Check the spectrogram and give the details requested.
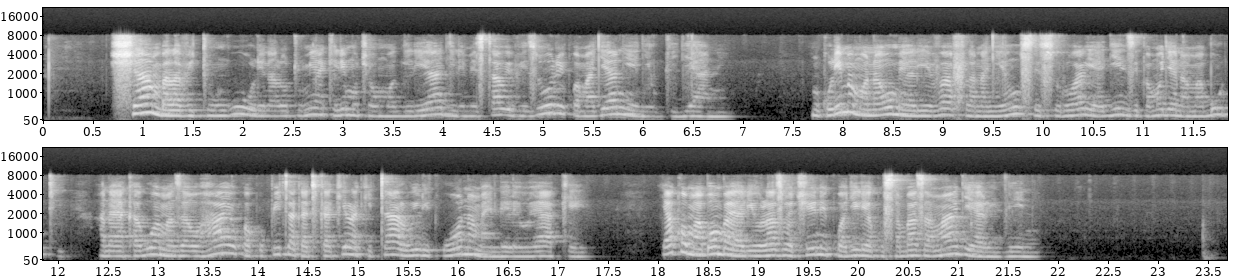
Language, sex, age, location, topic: Swahili, female, 25-35, Dar es Salaam, agriculture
